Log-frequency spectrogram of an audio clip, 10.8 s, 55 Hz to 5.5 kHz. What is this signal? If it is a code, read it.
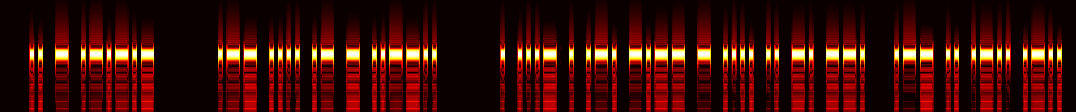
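Morse code, heard as a keyed tone, about 28 wpm, 600 Hz. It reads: IT. WHAT? EVERYTHING WILL
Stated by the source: Morse code practice at 28 wpm, text of Ken Follett's novel Never in English, from CW med Gnister.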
